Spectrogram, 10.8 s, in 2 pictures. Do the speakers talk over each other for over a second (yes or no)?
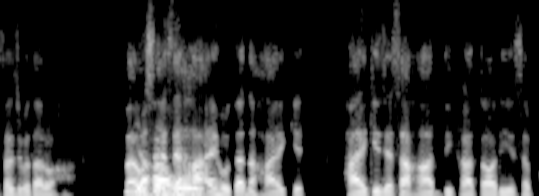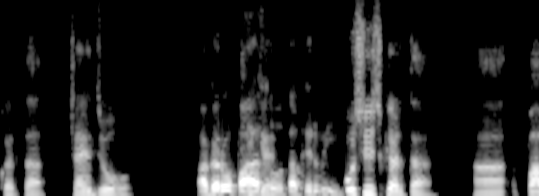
no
